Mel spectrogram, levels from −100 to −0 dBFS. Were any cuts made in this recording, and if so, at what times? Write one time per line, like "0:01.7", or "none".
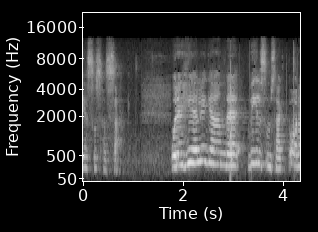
0:01.7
